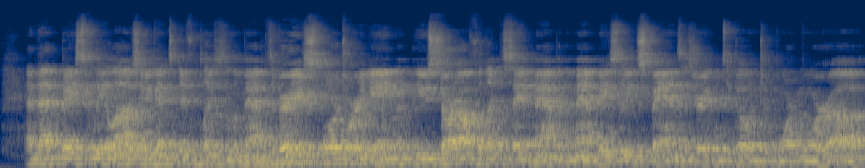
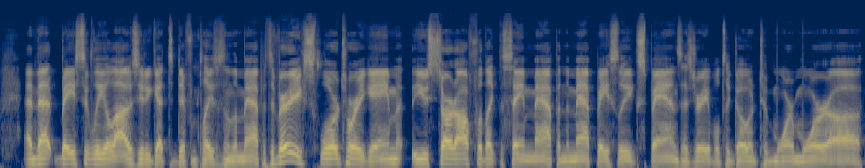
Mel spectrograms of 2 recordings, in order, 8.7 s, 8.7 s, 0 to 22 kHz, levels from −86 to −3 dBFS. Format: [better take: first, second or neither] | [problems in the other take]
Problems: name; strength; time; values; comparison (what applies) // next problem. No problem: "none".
second | room echo; noticeable; dies away in 1.7 s // off-mic speech; far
